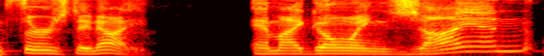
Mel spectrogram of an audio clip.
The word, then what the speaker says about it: Zion: He actually pronounces his name Zion, like you said. But in an interview with Jay Billis, when he was still at Duke, he asked him about the pronunciation of his name. And he said, well, it's Zion, but I like when the announcer says Zion. It just makes me sound more powerful.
